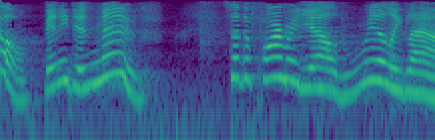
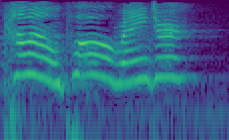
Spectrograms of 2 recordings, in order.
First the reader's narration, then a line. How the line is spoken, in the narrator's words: he yelled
